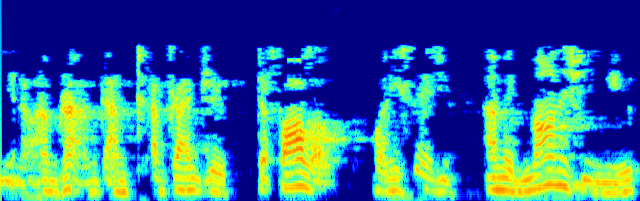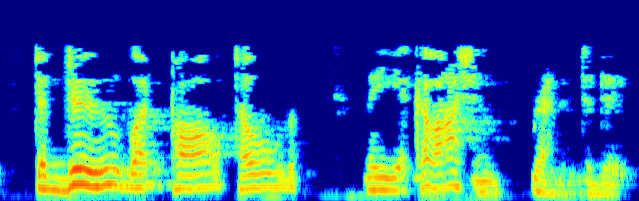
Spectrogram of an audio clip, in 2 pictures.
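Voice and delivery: ordinary talk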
